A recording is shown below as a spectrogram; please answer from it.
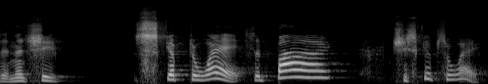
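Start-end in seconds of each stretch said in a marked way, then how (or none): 2.8-3.3 much higher, louder chirpy bye; little girl's goodbye, much higher; child's bye. Retold or imitated. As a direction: sing out bye like a little girl skipping off. Child skipping away.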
